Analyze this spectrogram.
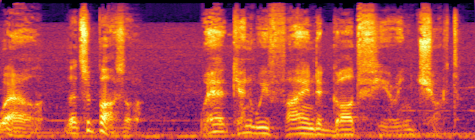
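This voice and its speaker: Over clear background music, a man does a put-on character voice, fairly low in pitch and fairly slow in pace. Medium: video game.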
